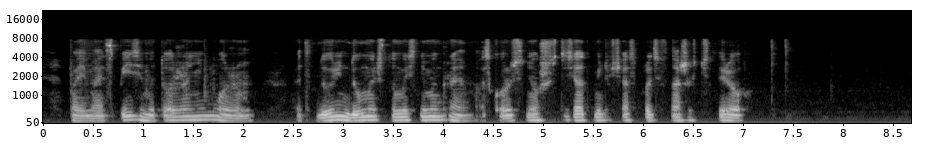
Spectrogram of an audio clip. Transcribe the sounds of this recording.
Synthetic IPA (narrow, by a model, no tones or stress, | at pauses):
pɐjmʲatʲspʲizʲɪmɨt̪o̞ʐɨnʲɪmoʐɨm | ɛt̪ə̥t̪d̪uɾʲɪnʲd̪uməjɪt̪ʂt̪o̞mɨsʲnʲimɨɡɾajɪmɐ̰sko̞ɾəsʲtʲnʲɪoʂɨ̥sʲdʲɪsʲat̪mʲilʲft͡ɕaspɾo̞tʲɪ̥fnaʂɨxt͡ɕɪ̥t̪ɪɾʲo̞x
